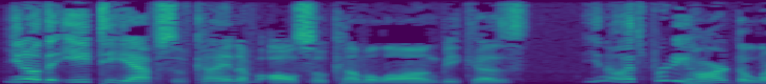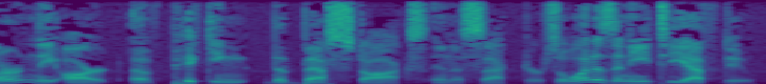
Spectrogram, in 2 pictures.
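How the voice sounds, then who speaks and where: Middle-aged male fund manager, husky, opinionated and folksy; dry, close recording. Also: mid-range voice, huge pitch swings, normal speed, no room sound, poor audio. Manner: plain-spoken, opinionated, folksy, many "uh"s. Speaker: investment manager and newsletter writer. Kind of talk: direct-to-camera market commentary.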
